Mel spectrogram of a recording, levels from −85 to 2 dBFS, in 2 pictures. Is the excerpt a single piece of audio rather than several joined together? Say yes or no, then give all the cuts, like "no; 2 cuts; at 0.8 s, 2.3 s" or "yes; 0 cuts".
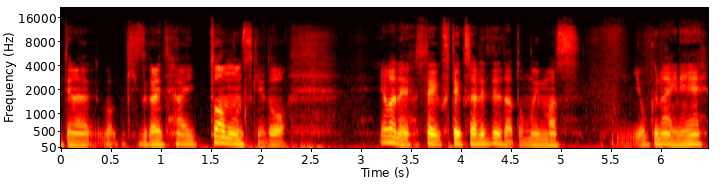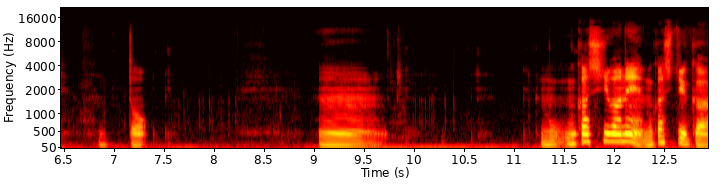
yes; 0 cuts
